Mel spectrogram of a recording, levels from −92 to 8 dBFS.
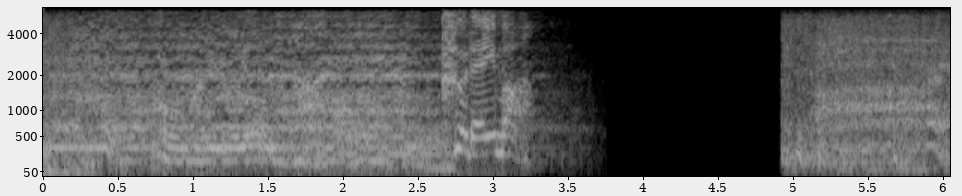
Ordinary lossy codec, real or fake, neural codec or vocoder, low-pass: Opus, 16 kbps; fake; codec, 16 kHz, 16 kbps, FunCodec, trained on Chinese and English, 50 frames a second; 5.4 kHz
